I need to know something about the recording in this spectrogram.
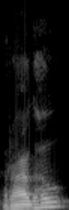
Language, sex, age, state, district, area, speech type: Marathi, male, 45-60, Maharashtra, Osmanabad, rural, spontaneous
